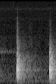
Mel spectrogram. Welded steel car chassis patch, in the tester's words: oh lovely it's solid let me hit it with my same Hammer that went through last time that ain't going anywhere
